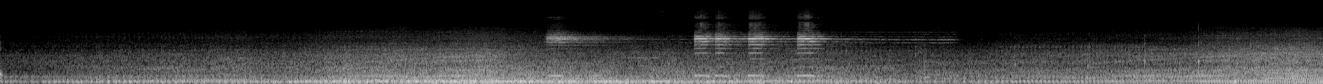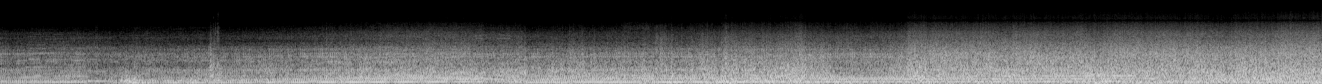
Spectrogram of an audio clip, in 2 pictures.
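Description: Suzuki motorcycle's engine running on the road, with a run of short horn toots about six seconds in. Over the second half the engine pitch climbs steadily as the bike accelerates, and wind noise grows.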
